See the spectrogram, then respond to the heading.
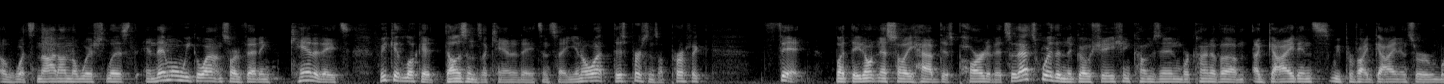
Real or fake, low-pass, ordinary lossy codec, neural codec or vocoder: real; 7.2 kHz; AAC, 48 kbps; none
